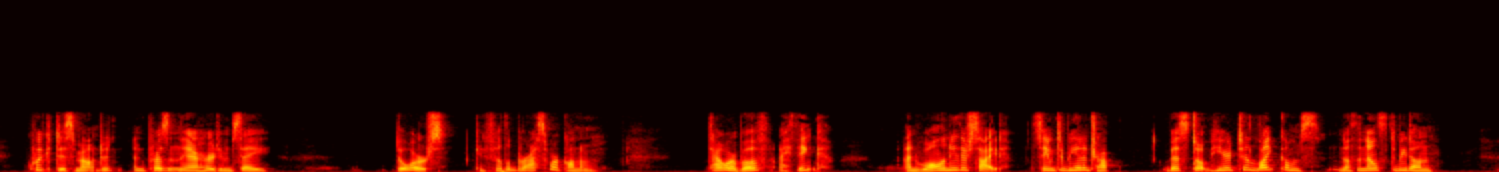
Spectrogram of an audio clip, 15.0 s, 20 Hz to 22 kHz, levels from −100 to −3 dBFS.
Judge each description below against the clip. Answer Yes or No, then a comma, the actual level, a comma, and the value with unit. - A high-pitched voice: Yes, very high, 255 Hz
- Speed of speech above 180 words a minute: No, average, 165 wpm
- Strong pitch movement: No, average, 4.3 semitones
